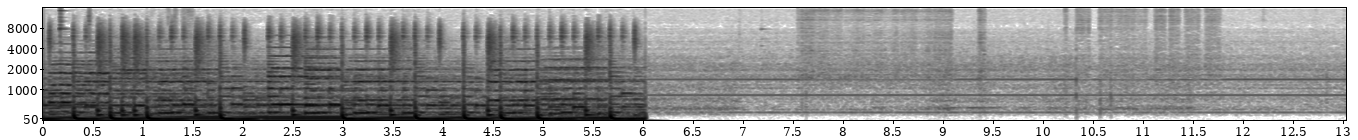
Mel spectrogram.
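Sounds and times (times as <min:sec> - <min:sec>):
faint electrical hum with whine: 0:04.0 - 0:13.0.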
